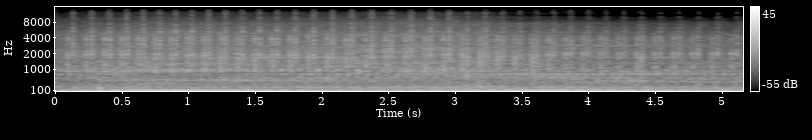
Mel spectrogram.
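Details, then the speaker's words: VR6 Volkswagen Beetle at idle with quick light ticking, about five or six a second; suspected hydraulic lifter tick, which the owner thinks is from long sitting, recently replaced timing chains, before engine flush, oil change and lifter additive. "we're going to hope and pray that that lifter tick gets better again I'm really thinking it's just from sitting it doesn't seem alarming I've heard a lot worse but uh yeah it's definitely not good"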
